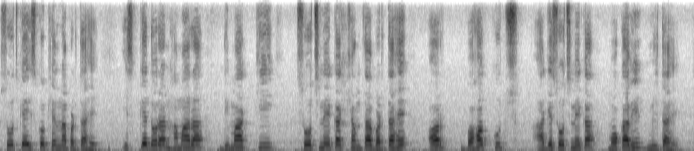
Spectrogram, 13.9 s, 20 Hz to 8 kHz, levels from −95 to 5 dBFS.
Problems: constant background noise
